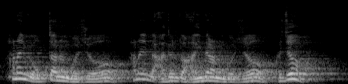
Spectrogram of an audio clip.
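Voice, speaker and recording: A male pastor preaches with a lively, swinging delivery, firing questions at his congregation and slipping into mocking voices. His tone is mellow and rather high for a man. The sound rings with the long reverb of a church hall. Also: brisk. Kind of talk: sermon. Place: church sanctuary.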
